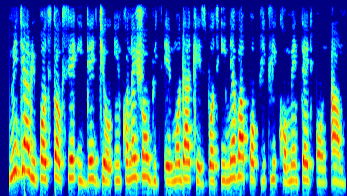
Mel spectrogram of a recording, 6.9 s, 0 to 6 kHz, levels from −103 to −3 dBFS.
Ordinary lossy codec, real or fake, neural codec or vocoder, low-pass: none; real; none; 5.4 kHz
